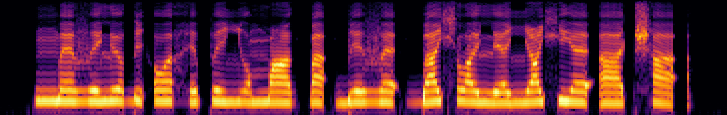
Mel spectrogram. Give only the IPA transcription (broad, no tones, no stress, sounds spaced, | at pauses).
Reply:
ŋ͡m ɛ v e lʲ ɔ ɗ i ʔ ɔ ɐ̯ h e p e ʎ ɔ m ɑ ɐ̯ k͡p a ʔ ɡ͡b e v ɛ ʔ ɡ͡b a ç lˠ e lʲ a ʎ ɑ ç j ɛ ʔ a t͡ʃʰ a ʔ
